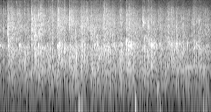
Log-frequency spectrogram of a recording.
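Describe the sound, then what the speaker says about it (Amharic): A church congregation applauding, a dense continuous wash of many hands clapping at moderate distance, sustained throughout with a few louder individual claps. "ለራሳችሁ አጨብጭቡ።"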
